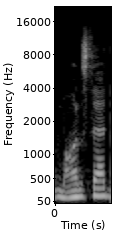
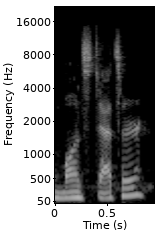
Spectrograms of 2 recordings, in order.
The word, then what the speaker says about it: Mondstadt: Or I guess, you know, with Mondstadt, you don't pronounce the T at the end. Do you? Mondstadt. I always pronounce it with the D at the end and not the T.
